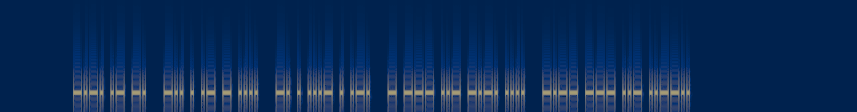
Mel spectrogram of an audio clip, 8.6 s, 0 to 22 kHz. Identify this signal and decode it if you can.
Morse code, heard as a keyed tone, about 44 wpm, 700 Hz. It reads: CAN DEATH NEVER TOUCH YOU?
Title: Sentences from Top 1200 Words 45wpm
